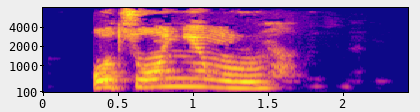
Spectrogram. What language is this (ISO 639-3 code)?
ibo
